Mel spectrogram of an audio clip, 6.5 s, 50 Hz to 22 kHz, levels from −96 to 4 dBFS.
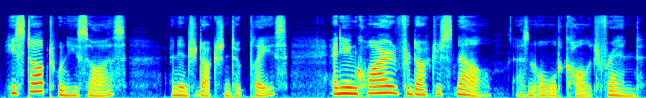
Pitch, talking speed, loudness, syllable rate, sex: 185 Hz, 195 wpm, -20 LUFS, 5.7 syllables/s, female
